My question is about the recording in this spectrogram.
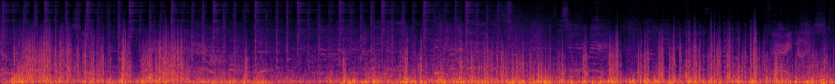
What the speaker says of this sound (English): Wow, it's really windy today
